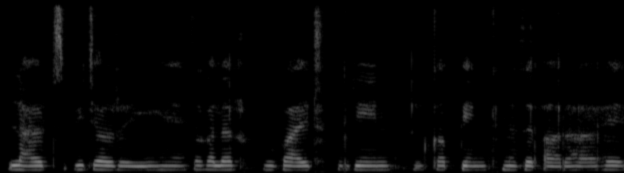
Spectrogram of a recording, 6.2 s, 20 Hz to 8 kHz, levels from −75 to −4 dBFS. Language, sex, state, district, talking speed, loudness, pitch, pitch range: Hindi, female, Chhattisgarh, Bastar, 145 wpm, -46 LUFS, 185 Hz, 180-190 Hz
